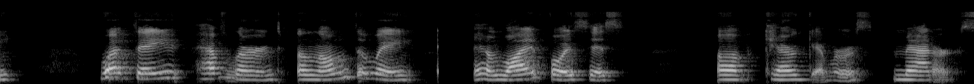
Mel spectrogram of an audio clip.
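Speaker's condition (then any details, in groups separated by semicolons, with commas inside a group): Cerebral palsy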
